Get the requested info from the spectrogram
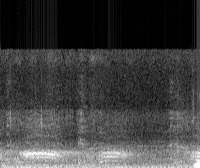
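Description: Crow cawing twice: a short harsh call about half a second in and a fainter one just after a second.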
